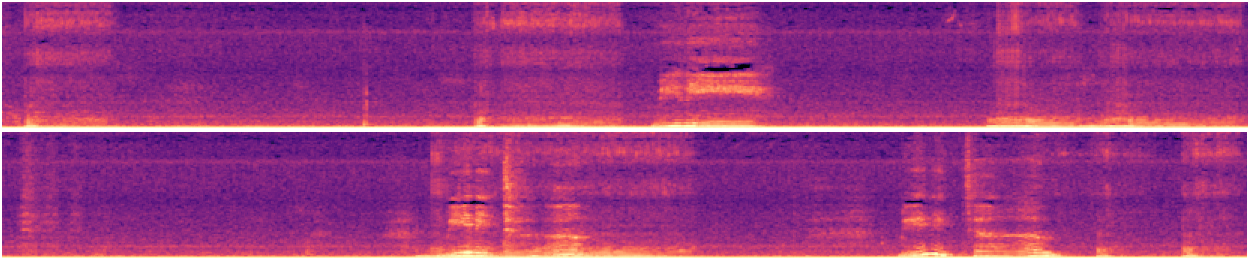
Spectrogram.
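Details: Mylly, a sleeping Shih Tzu, snoring indoors: wheezy, tonal snorts with wavering rising and falling pitch come in short bursts every few seconds over a low, steady background hum.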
